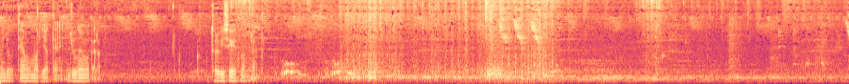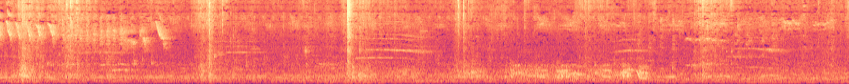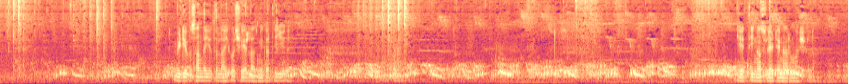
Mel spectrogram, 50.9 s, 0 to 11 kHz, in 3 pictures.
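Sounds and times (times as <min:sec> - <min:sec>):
pigeons cooing: 0:05.0 - 0:13.9, 0:23.1 - 0:32.8, 0:34.1 - 0:50.9
pigeon wings flapping: 0:06.8 - 0:11.2, 0:41.3 - 0:42.2.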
